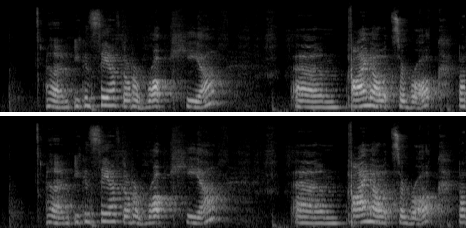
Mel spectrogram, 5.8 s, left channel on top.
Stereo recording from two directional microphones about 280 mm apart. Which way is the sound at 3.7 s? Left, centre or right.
Centre.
